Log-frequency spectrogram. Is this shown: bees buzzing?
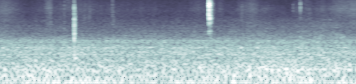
no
